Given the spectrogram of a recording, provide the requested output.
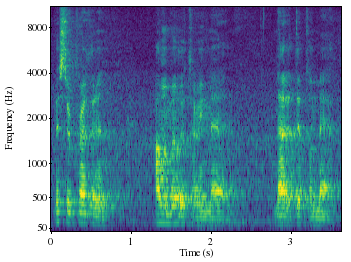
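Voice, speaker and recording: A man's voice: lowish voice, brisk, lightly acted. A man in a staged reading playing a formal, resolute army general, deferential but emphatic. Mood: firm. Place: live reading in a large echoing room. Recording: very echoey, noisy hall.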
